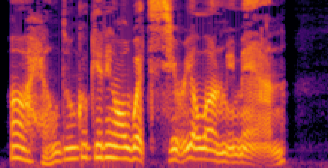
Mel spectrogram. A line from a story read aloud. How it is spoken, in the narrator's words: she mutters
